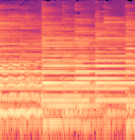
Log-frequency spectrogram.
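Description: Acoustic guitar strummed in a folk song, changing chord about half a second in and again near the end, with a sustained melody line held over it.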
